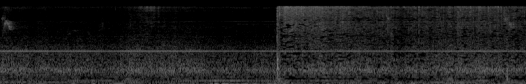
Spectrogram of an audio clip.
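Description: Thin pancake batter frying in a hot pan, a steady sizzling hiss that gets louder and brighter about three seconds in.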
